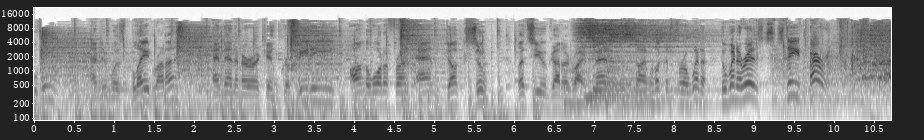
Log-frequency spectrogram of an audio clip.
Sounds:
speech, music

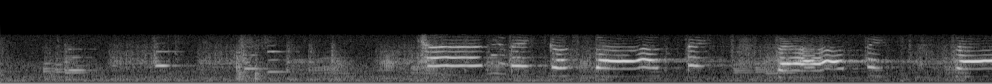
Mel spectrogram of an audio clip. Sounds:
inside a small room, music

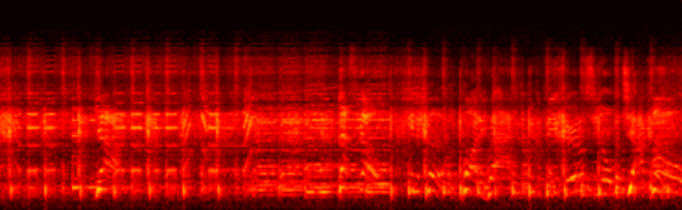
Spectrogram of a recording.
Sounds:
progressive rock, music, rock and roll

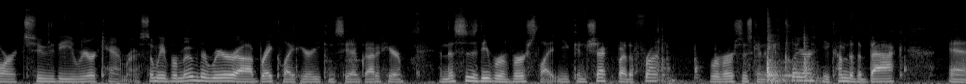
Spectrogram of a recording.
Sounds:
reversing beeps

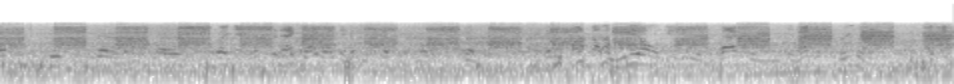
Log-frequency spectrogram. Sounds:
buzzer, speech, cacophony

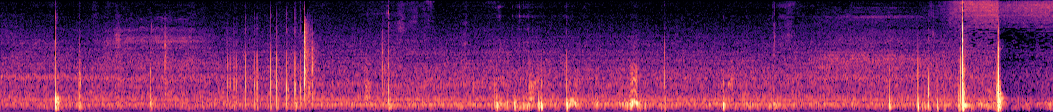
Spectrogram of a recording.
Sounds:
snake

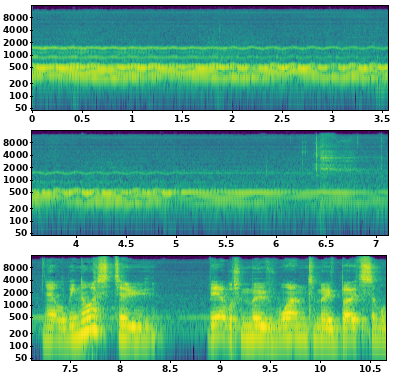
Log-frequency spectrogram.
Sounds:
speech, musical instrument, sampler, music, synthesizer

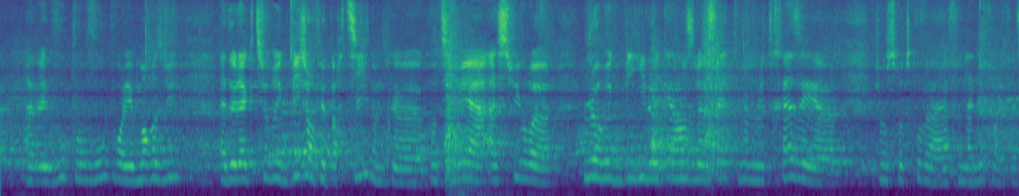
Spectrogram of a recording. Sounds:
speech, female speech

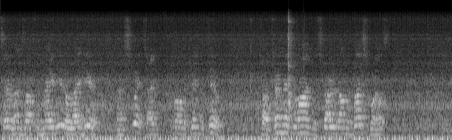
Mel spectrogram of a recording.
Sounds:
engine, speech

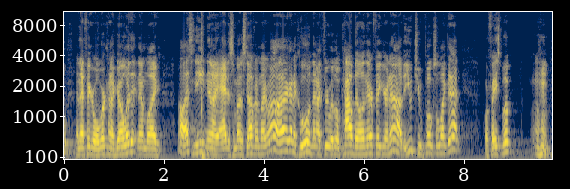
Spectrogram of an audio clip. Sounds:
speech

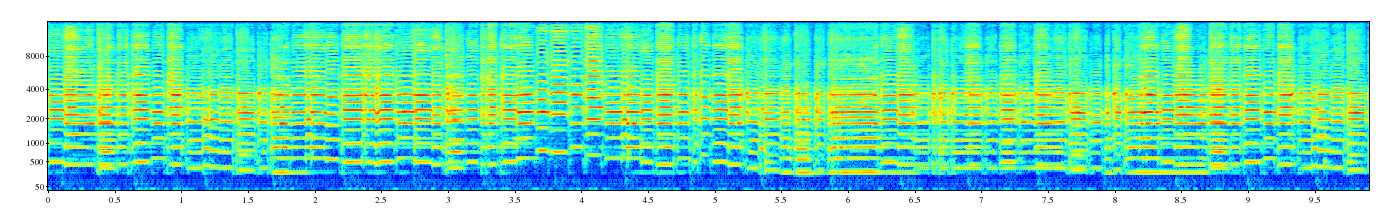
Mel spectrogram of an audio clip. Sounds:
music, violin, musical instrument

